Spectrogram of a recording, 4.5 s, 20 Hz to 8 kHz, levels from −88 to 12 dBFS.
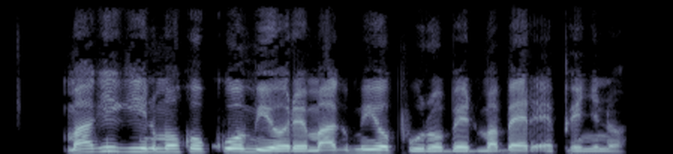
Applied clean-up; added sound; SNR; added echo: none; none; none; none.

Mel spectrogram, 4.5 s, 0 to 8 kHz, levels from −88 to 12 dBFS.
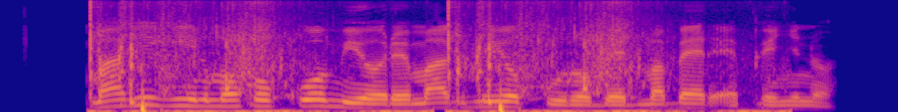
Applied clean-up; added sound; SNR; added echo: none; Water / Splash, splatter; -1 dB; none.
